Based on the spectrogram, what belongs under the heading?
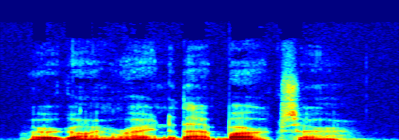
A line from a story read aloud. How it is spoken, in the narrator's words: Another voice cried warningly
